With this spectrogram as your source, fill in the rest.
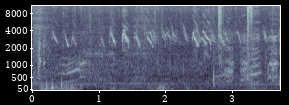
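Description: Several chickens cluck and chatter close by in quick, irregular bursts, with a few higher squawks and rustling movement.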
